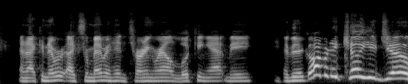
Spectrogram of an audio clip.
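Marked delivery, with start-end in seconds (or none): 3.1-4.1 very high, loud voice breaking into laughter. Retelling a friend's words on his first roller coaster: imitating a friend laughing. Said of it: "But he was, like, laughing".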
